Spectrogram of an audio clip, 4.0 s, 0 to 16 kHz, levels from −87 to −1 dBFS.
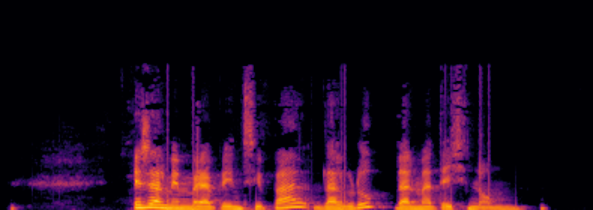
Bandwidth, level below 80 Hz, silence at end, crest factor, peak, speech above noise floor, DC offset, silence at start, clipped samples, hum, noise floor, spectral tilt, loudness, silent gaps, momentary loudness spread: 11 kHz; -48 dBFS; 0.35 s; 18 dB; -2 dBFS; 33 dB; under 0.1%; 0.9 s; under 0.1%; none; -53 dBFS; -6 dB/octave; -20 LUFS; none; 13 LU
